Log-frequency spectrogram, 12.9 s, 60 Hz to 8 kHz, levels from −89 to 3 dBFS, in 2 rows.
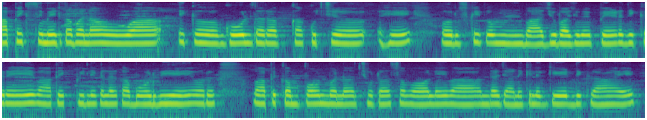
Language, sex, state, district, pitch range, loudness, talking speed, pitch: Hindi, female, Bihar, Gaya, 215-230 Hz, -15 LUFS, 205 wpm, 220 Hz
